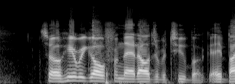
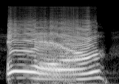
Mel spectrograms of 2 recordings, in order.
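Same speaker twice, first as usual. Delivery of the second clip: drawn-out, higher and louder, deliberately obnoxious; 7 semitones higher, 5 dB louder, slower than usual. Shown as a demonstration. Teacher stressing alternatives to the class, obnoxiously. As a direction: lean on it to annoy the class. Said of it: "why am I saying or obnoxiously".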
